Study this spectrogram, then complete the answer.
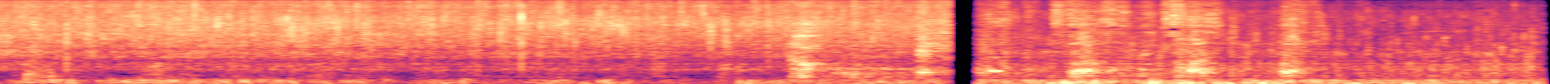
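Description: Food sizzles and fries steadily in a pan while curry with meat is cooked, giving a continuous crackling hiss with occasional stirring scrapes and a brief break partway through.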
